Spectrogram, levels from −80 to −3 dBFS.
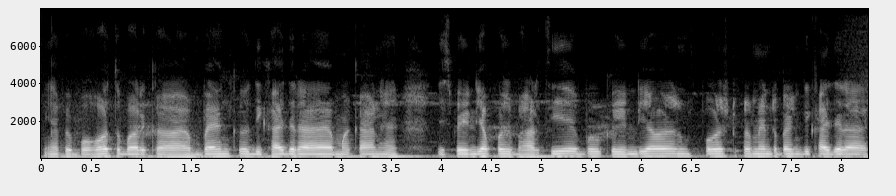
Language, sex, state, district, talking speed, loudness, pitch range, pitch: Hindi, male, Delhi, New Delhi, 165 wpm, -17 LUFS, 115-125 Hz, 120 Hz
